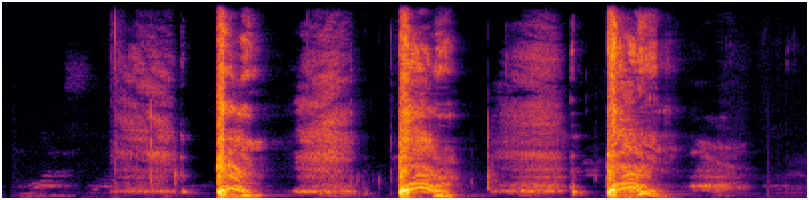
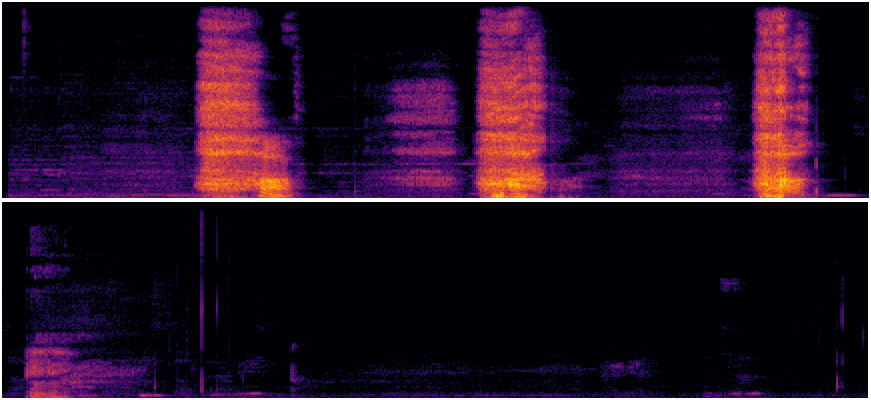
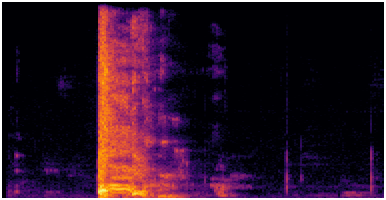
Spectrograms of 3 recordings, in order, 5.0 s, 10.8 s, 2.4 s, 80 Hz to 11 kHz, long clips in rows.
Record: {
  "three_cough_length": "5.0 s",
  "three_cough_amplitude": 32768,
  "three_cough_signal_mean_std_ratio": 0.37,
  "exhalation_length": "10.8 s",
  "exhalation_amplitude": 32767,
  "exhalation_signal_mean_std_ratio": 0.26,
  "cough_length": "2.4 s",
  "cough_amplitude": 32768,
  "cough_signal_mean_std_ratio": 0.29,
  "survey_phase": "beta (2021-08-13 to 2022-03-07)",
  "age": "45-64",
  "gender": "Male",
  "wearing_mask": "No",
  "symptom_none": true,
  "smoker_status": "Never smoked",
  "respiratory_condition_asthma": false,
  "respiratory_condition_other": false,
  "recruitment_source": "REACT",
  "submission_delay": "1 day",
  "covid_test_result": "Negative",
  "covid_test_method": "RT-qPCR",
  "influenza_a_test_result": "Negative",
  "influenza_b_test_result": "Negative"
}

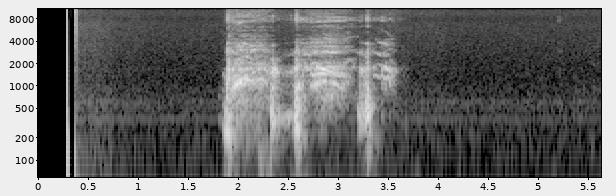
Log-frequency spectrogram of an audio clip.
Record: {
  "cough_length": "5.6 s",
  "cough_amplitude": 30602,
  "cough_signal_mean_std_ratio": 0.35,
  "survey_phase": "beta (2021-08-13 to 2022-03-07)",
  "age": "45-64",
  "gender": "Male",
  "wearing_mask": "No",
  "symptom_cough_any": true,
  "symptom_shortness_of_breath": true,
  "symptom_fatigue": true,
  "symptom_onset": "13 days",
  "smoker_status": "Never smoked",
  "respiratory_condition_asthma": false,
  "respiratory_condition_other": false,
  "recruitment_source": "REACT",
  "submission_delay": "2 days",
  "covid_test_result": "Negative",
  "covid_test_method": "RT-qPCR",
  "influenza_a_test_result": "Negative",
  "influenza_b_test_result": "Negative"
}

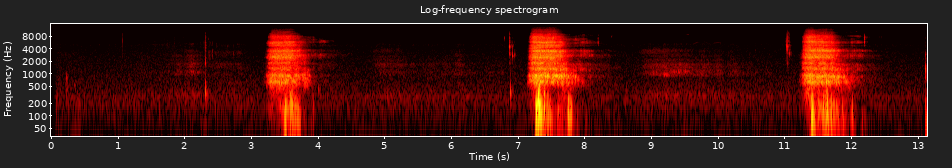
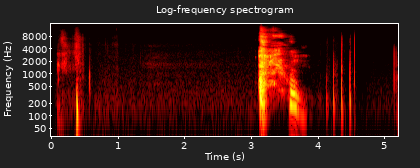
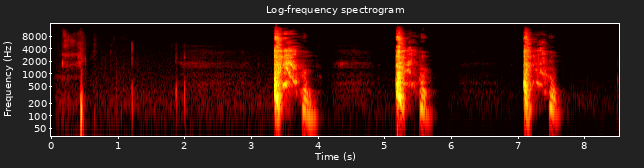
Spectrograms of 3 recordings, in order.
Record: {
  "exhalation_length": "13.1 s",
  "exhalation_amplitude": 10312,
  "exhalation_signal_mean_std_ratio": 0.28,
  "cough_length": "5.2 s",
  "cough_amplitude": 32603,
  "cough_signal_mean_std_ratio": 0.19,
  "three_cough_length": "8.5 s",
  "three_cough_amplitude": 31977,
  "three_cough_signal_mean_std_ratio": 0.19,
  "survey_phase": "beta (2021-08-13 to 2022-03-07)",
  "age": "65+",
  "gender": "Male",
  "wearing_mask": "No",
  "symptom_none": true,
  "smoker_status": "Ex-smoker",
  "respiratory_condition_asthma": true,
  "respiratory_condition_other": false,
  "recruitment_source": "REACT",
  "submission_delay": "4 days",
  "covid_test_result": "Negative",
  "covid_test_method": "RT-qPCR",
  "influenza_a_test_result": "Negative",
  "influenza_b_test_result": "Negative"
}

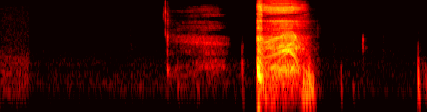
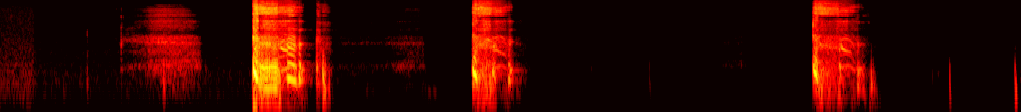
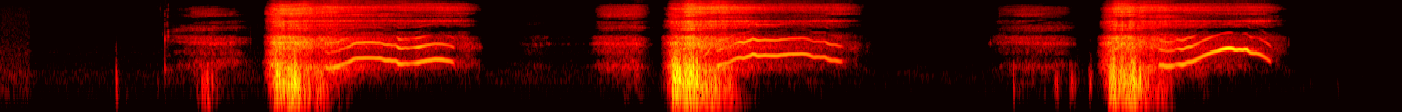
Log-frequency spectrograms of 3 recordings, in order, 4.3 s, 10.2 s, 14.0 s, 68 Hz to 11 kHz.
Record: {
  "cough_length": "4.3 s",
  "cough_amplitude": 26028,
  "cough_signal_mean_std_ratio": 0.25,
  "three_cough_length": "10.2 s",
  "three_cough_amplitude": 26028,
  "three_cough_signal_mean_std_ratio": 0.22,
  "exhalation_length": "14.0 s",
  "exhalation_amplitude": 26028,
  "exhalation_signal_mean_std_ratio": 0.46,
  "survey_phase": "beta (2021-08-13 to 2022-03-07)",
  "age": "45-64",
  "gender": "Female",
  "wearing_mask": "Yes",
  "symptom_cough_any": true,
  "symptom_new_continuous_cough": true,
  "symptom_runny_or_blocked_nose": true,
  "symptom_shortness_of_breath": true,
  "symptom_fatigue": true,
  "symptom_fever_high_temperature": true,
  "symptom_onset": "2 days",
  "smoker_status": "Never smoked",
  "respiratory_condition_asthma": false,
  "respiratory_condition_other": false,
  "recruitment_source": "Test and Trace",
  "submission_delay": "1 day",
  "covid_test_result": "Positive",
  "covid_test_method": "RT-qPCR",
  "covid_ct_value": 16.8,
  "covid_ct_gene": "ORF1ab gene"
}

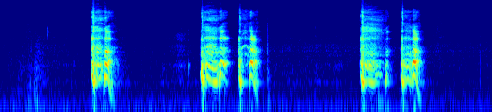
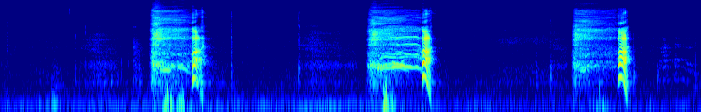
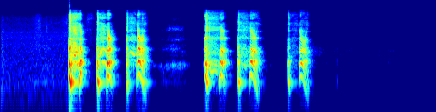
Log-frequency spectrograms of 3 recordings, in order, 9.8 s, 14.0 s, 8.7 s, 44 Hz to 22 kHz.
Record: {
  "three_cough_length": "9.8 s",
  "three_cough_amplitude": 7478,
  "three_cough_signal_mean_std_ratio": 0.28,
  "exhalation_length": "14.0 s",
  "exhalation_amplitude": 5081,
  "exhalation_signal_mean_std_ratio": 0.24,
  "cough_length": "8.7 s",
  "cough_amplitude": 32767,
  "cough_signal_mean_std_ratio": 0.27,
  "survey_phase": "alpha (2021-03-01 to 2021-08-12)",
  "age": "65+",
  "gender": "Male",
  "wearing_mask": "No",
  "symptom_none": true,
  "smoker_status": "Never smoked",
  "respiratory_condition_asthma": false,
  "respiratory_condition_other": false,
  "recruitment_source": "REACT",
  "submission_delay": "1 day",
  "covid_test_result": "Negative",
  "covid_test_method": "RT-qPCR"
}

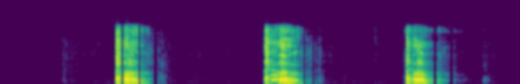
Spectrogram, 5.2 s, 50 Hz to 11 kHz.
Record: {
  "three_cough_length": "5.2 s",
  "three_cough_amplitude": 28927,
  "three_cough_signal_mean_std_ratio": 0.28,
  "survey_phase": "beta (2021-08-13 to 2022-03-07)",
  "age": "65+",
  "gender": "Female",
  "wearing_mask": "No",
  "symptom_shortness_of_breath": true,
  "smoker_status": "Ex-smoker",
  "respiratory_condition_asthma": false,
  "respiratory_condition_other": true,
  "recruitment_source": "REACT",
  "submission_delay": "2 days",
  "covid_test_result": "Negative",
  "covid_test_method": "RT-qPCR",
  "influenza_a_test_result": "Negative",
  "influenza_b_test_result": "Negative"
}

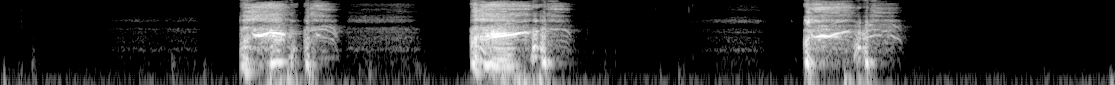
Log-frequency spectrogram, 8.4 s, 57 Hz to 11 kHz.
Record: {
  "three_cough_length": "8.4 s",
  "three_cough_amplitude": 13117,
  "three_cough_signal_mean_std_ratio": 0.34,
  "survey_phase": "alpha (2021-03-01 to 2021-08-12)",
  "age": "65+",
  "gender": "Male",
  "wearing_mask": "No",
  "symptom_none": true,
  "smoker_status": "Never smoked",
  "respiratory_condition_asthma": false,
  "respiratory_condition_other": false,
  "recruitment_source": "REACT",
  "submission_delay": "3 days",
  "covid_test_result": "Negative",
  "covid_test_method": "RT-qPCR"
}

